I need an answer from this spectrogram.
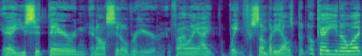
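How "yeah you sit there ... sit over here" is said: low, resigned, giving-in tone. Retelling what a dad said about seating, imitating his resigned voice. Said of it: "with a resigned voice go".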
